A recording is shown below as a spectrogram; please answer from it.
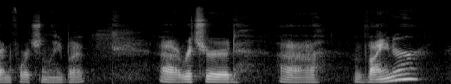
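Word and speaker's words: Werner: I haven't gotten very far, unfortunately, but uh, Richard uh, Viner. He's German, so you pronounce the W V, right?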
